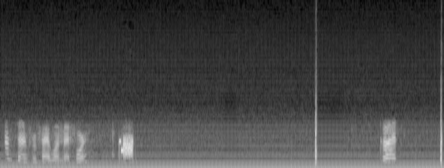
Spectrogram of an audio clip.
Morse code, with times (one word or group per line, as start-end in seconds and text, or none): none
